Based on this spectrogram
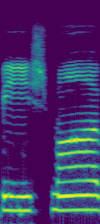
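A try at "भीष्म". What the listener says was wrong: B Mahaprana.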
